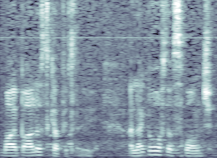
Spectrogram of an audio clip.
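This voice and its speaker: A man reading visual novel narration aloud on a live stream, haltingly and with stumbles. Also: fairly high pitch, fairly even intonation, vocal fry, a crowd in the background, rough recording. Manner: halting, stumbling over the script.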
